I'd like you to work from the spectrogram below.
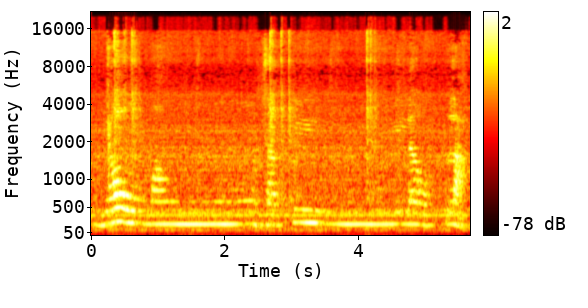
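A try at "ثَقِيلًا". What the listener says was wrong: লা একালি মাত্র উচ্চারণ করতে হবে।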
